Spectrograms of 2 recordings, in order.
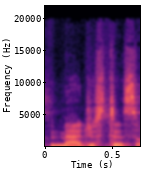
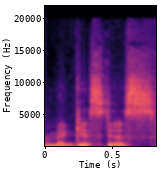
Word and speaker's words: Megistus: There is some controversy about whether it's Majestus or Megistus. Um, Japanese names have no ambiguity in pronunciation, and the Japanese ones are Megistus for those keeping score at home, but you can say whatever you want as long as your opponent understands.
